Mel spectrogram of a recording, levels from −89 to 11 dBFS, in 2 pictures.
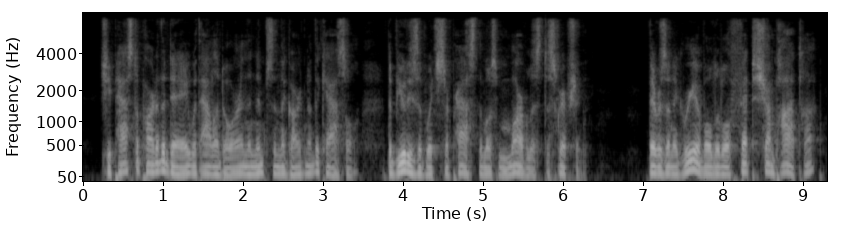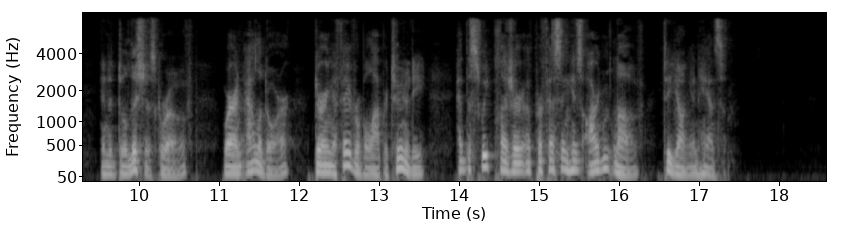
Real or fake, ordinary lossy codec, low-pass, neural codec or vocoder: real; AAC, 32 kbps; 7.2 kHz; none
